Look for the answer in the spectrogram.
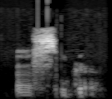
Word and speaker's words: Ahsoka: Ashoka? What is her name? I can't think of her name right now. Ashoka. Ahsoka. Did I say it right? – Oh, Ahsoka.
